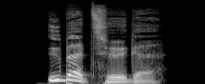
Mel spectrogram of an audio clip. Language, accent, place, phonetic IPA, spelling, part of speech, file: German, Germany, Berlin, [ˈyːbɐˌt͡søːɡə], überzöge, verb, De-überzöge.ogg
- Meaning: first/third-person singular subjunctive II of überziehen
